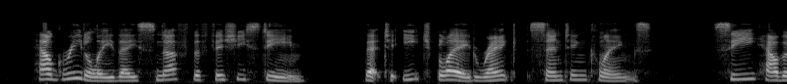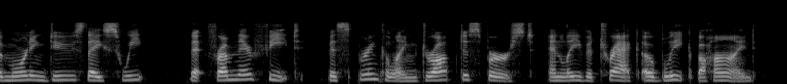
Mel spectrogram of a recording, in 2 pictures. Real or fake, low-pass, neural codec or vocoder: real; 7.2 kHz; none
